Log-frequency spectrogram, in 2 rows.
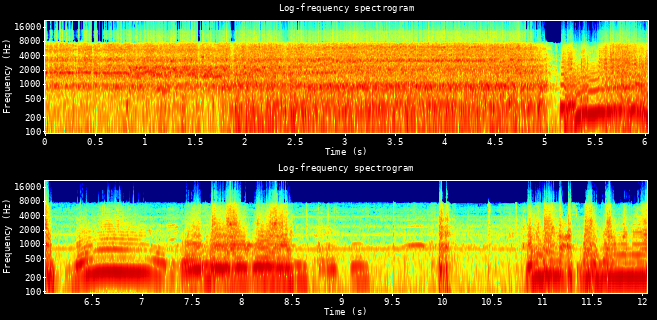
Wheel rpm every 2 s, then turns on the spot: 230, 260, 220, 30, 0, 0.
none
